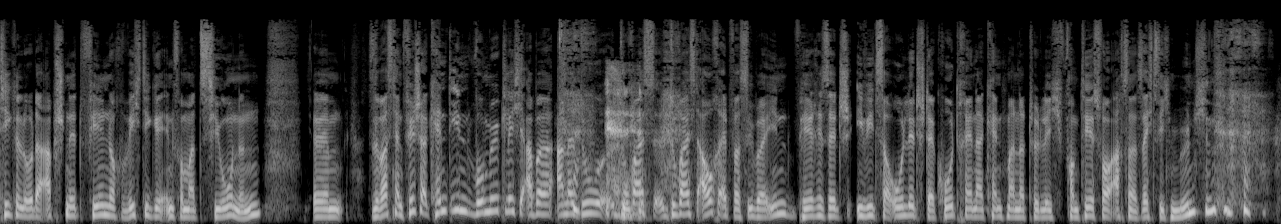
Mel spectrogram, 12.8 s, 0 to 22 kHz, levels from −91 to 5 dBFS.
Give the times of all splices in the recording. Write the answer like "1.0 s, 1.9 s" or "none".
8.0 s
